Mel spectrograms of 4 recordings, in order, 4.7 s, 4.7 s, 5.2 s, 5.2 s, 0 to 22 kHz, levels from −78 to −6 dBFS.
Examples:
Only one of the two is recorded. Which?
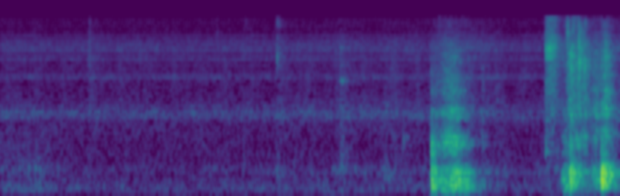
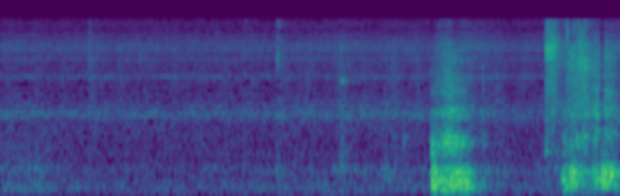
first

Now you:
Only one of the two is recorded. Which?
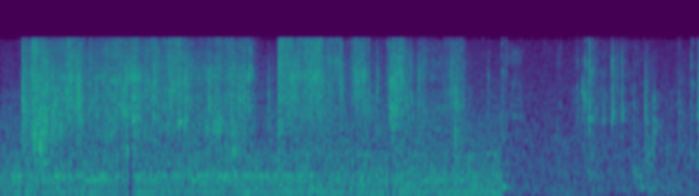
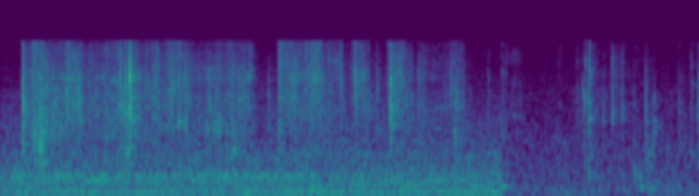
first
